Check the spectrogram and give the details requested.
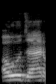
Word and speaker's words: औजार: जस्तै औजार भन्नु पर्यो भने एउटा उदाहरण मैले यहाँ लेखेर पनि तपाईँलाई देखाउँछु। लेख्दाखेरि हामीले औजार यसरी लेख्छौँ, भन्दाखेरि कसरी भन्छौँ? यसरी। अब यो औजारलाई हामीले यसरी उच्चारण गर्छौँ। त्यसकारणले गर्दाखेरि यो औको ठाउँमा यो अ र उले काम चलेको छ।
